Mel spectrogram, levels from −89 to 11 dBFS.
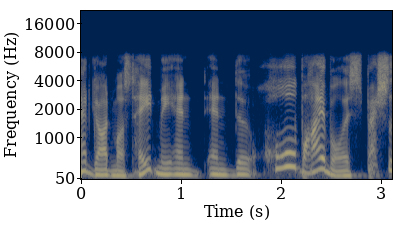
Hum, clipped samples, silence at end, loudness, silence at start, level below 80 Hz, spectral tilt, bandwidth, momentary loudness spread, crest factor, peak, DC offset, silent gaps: none; under 0.1%; 0 s; -25 LUFS; 0 s; -58 dBFS; -4.5 dB/octave; 8.2 kHz; 6 LU; 16 dB; -10 dBFS; under 0.1%; none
